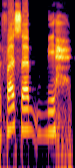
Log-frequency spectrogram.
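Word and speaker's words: فَسَبِّحْ: Kemudian pada lafal fasabbih sempurnakan kasrahnya, jangan dibaca e. Contoh fasabbih bihamdi, Ini kan tidak menyempurnakan kasrahnya. Harusnya kita ada itmamul harakat, menyempurnakan harakat kasrahnya. Kemudian pada lafal ha ada sifat hamas, mengalirnya nafas. Fasabbih, jangan bih, tapi dia pendek aja.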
